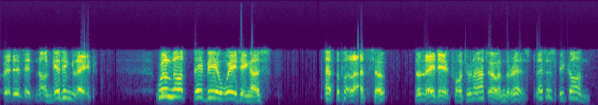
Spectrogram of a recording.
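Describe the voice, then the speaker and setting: Through a narrow, radio-like band comes a doomed nobleman in a gothic tale. His high, rough voice is unsteady and frantic, full of strained mirth and desperation. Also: expressive, brisk, dry recording. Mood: desperate, pleading. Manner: breaks into strained laughter. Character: drunken nobleman turned terrified, hysterically laughing victim. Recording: band-limited vintage radio-like sound.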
